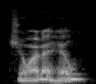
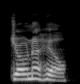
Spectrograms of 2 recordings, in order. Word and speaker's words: Jonah Hill: Jonah Hill. Joanna Hill? Jonah Hill. Okay. That's how you pronounce his name, Jonah Hill.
